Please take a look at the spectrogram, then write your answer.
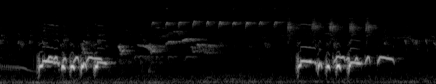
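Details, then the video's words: Local zebra dove, its song used to provoke other doves to sing: two bubbly trilled cooing phrases about two and a half seconds apart, with scattered high twittering from other birds between them. "Perkutut lokal gacor suara mengundang lawan"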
